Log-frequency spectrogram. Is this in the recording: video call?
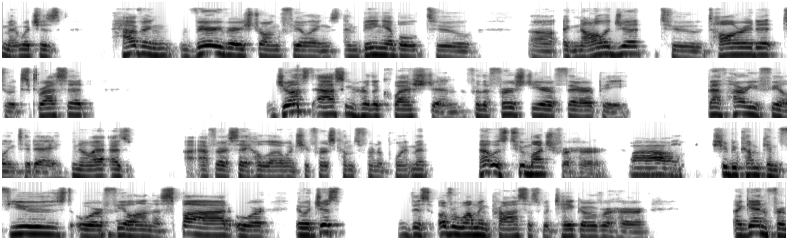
yes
